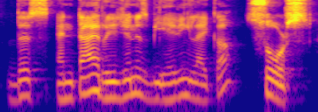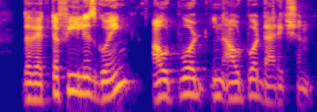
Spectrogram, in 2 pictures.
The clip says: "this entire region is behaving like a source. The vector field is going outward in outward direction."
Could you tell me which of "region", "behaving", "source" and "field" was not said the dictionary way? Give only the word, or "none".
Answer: region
